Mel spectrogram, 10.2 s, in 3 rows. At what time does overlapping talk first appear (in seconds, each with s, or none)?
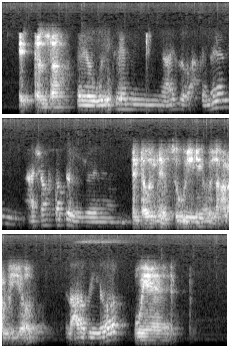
5.7 s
